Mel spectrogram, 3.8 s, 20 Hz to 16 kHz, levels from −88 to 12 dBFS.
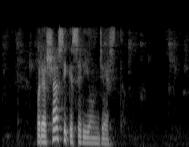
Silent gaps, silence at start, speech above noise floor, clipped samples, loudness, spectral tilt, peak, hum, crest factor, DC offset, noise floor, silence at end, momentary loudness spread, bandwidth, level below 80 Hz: none; 0.75 s; 42 dB; under 0.1%; -30 LUFS; -3.5 dB/octave; -12 dBFS; none; 20 dB; under 0.1%; -72 dBFS; 0.4 s; 13 LU; 8.4 kHz; -70 dBFS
